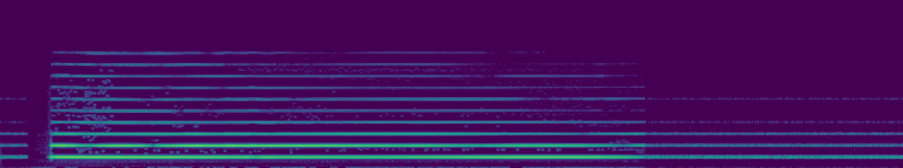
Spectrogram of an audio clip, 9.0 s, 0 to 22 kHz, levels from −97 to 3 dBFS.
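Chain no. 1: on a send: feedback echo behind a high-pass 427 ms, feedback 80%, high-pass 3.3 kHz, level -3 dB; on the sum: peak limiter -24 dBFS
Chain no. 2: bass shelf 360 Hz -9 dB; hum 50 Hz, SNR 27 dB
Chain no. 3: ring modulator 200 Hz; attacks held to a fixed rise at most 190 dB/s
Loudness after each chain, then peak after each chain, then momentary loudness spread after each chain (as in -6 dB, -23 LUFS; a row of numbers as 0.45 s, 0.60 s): -28.5 LUFS, -24.0 LUFS, -26.5 LUFS; -24.0 dBFS, -16.0 dBFS, -17.0 dBFS; 11 LU, 6 LU, 7 LU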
